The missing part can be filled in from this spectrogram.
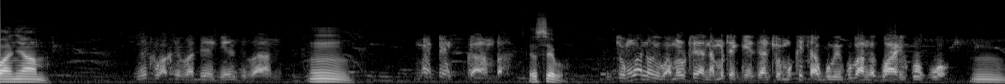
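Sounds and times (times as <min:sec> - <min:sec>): person talking through phone speaker: 0:01.4 - 0:03.6, 0:04.2 - 0:05.1, 0:06.2 - 0:10.0.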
